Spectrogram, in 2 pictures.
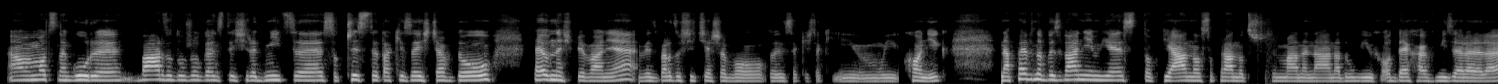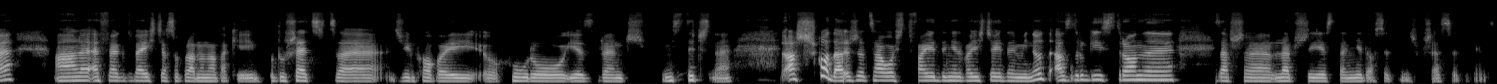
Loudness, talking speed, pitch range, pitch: -23 LUFS, 140 wpm, 160-195 Hz, 175 Hz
